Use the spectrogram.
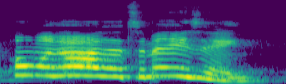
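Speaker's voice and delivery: high, loud delighted gasp of wonder; gushing excitement. Pretend. Flipping through the book, overjoyed at a pattern. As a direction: squeal it like you're thrilled. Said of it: "instead of".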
